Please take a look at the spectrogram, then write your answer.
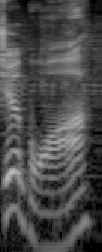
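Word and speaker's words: Jebao: got the jibwa this this brand jbao is actually means wave in Chinese and it's pronounced jibwa anyway um hey these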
